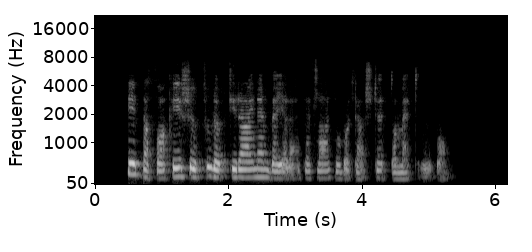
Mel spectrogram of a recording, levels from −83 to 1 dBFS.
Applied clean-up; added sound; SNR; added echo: neural mask model DeepFilterNet 3.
